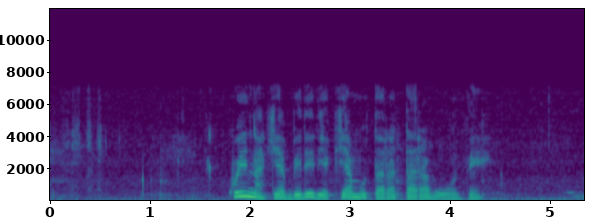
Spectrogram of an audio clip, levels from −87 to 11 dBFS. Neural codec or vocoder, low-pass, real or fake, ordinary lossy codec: codec, 16 kHz, 8 kbps, FreqCodec, larger model; 7.2 kHz; fake; MP3, 96 kbps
